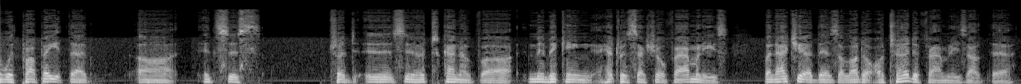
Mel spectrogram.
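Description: Male radio interviewer, low husky voice, halting questions. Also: poor audio. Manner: hesitant questions with fillers.

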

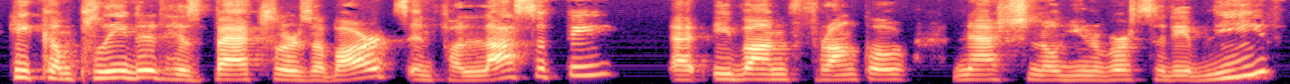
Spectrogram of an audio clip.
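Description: A woman hosting an interview, reading her guest's credentials in a measured, careful way over a video call. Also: on the low side, animated, dry recording, studio quality. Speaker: host. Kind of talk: formal interview introduction.

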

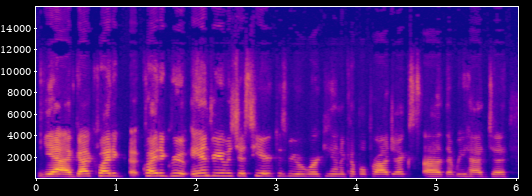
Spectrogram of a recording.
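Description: A bubbly woman talks casually as a guest, laughing often. Her voice sits at an ordinary pitch and stays friendly and loose. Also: fairly even intonation, a little fast, a little mellow. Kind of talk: casual video interview.

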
